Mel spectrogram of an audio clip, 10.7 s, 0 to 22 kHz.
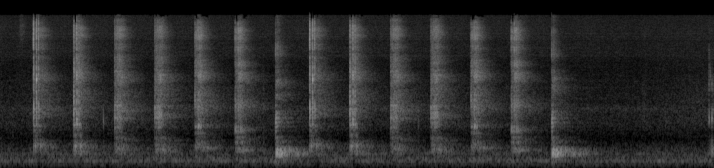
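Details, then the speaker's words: Bendix ABS/ATC/EBS trainer board chuff test, which puts air through the ABS modulators: thirteen crisp, even air chuffs, about one every 0.6 seconds, over a quiet background. The modulators cycle normally. "the chuff test is a test that is actually going to put air through the modulators so again we'll click on start"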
